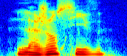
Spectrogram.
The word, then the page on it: gencive: France; [ʒɑ̃.siv]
